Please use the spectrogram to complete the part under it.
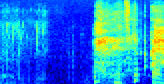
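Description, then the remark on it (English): A Crispy Boy drink is opened and sipped: a soft rustling burst, a brief pause, then a loud, crackly fizzing and slurping stretch that fills the rest. No one talks. “Let me get that sip real fast.”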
